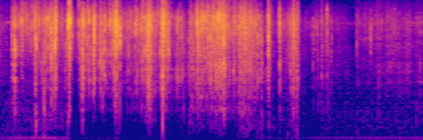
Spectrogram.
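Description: A trading card pack's wrapper being torn open and crinkled, a dense crackling with sharp snaps for about three seconds, then quiet.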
